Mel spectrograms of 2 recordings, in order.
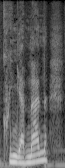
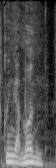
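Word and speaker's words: kouign-amann: Si on dit Queen Yaman, c'est Yann Kefelec, donc quand même il fait référence. – Référence, oui. – Qui prononce Queen Yaman.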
